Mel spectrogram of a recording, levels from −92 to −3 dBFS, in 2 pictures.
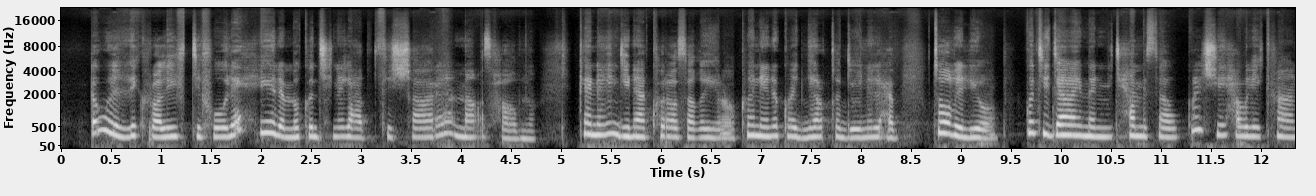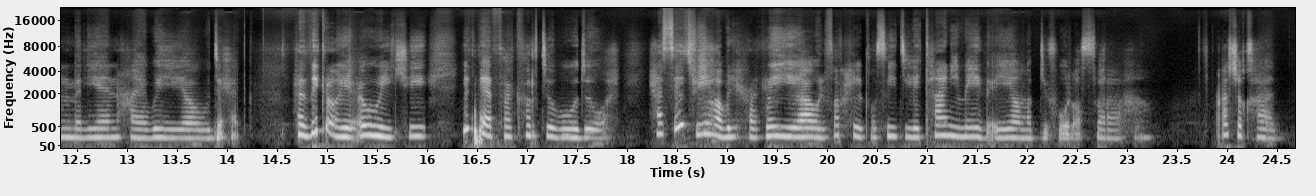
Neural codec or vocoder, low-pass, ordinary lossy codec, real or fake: codec, 44.1 kHz, 2.6 kbps, DAC; none; none; fake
